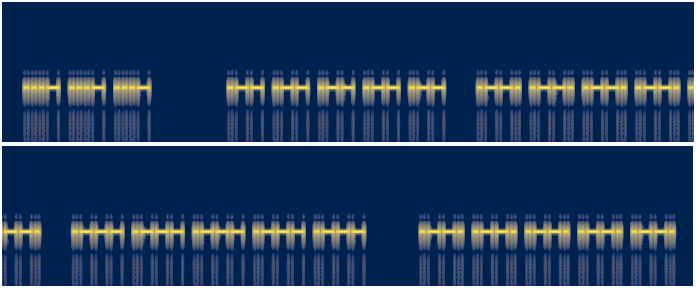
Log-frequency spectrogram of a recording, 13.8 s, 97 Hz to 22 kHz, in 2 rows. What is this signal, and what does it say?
Morse code, heard as a keyed tone, about 32 wpm, 800 Hz. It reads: VVV WWWWW PPPPP JJJJJ PPPPP
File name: Difficult Combos / Difficult Combos-mp3s / WPJ WPJ1 @30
